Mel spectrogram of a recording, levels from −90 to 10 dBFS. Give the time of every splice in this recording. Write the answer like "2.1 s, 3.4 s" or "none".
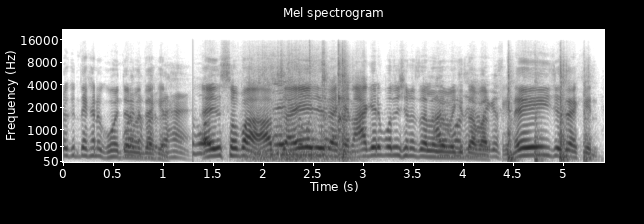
1.3 s, 4.4 s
